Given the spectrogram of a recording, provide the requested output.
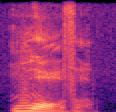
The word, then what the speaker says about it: uovo: Au singulier, donc on dit l'apostrophe uovo. – Mm-hmm. – U-O-V-O. Uovo, il faut tout prononcer, donc attention les voyelles, uovo.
